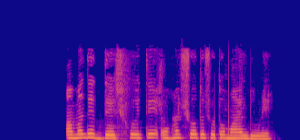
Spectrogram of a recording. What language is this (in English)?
Bangla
